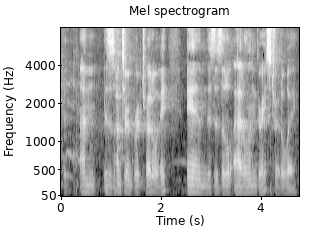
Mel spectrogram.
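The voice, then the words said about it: Worn-out, strained voice. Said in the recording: “My voice is also shot”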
